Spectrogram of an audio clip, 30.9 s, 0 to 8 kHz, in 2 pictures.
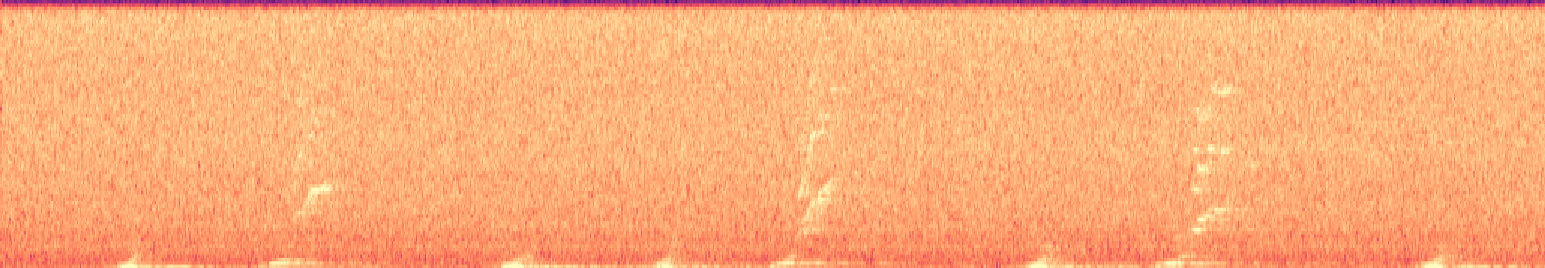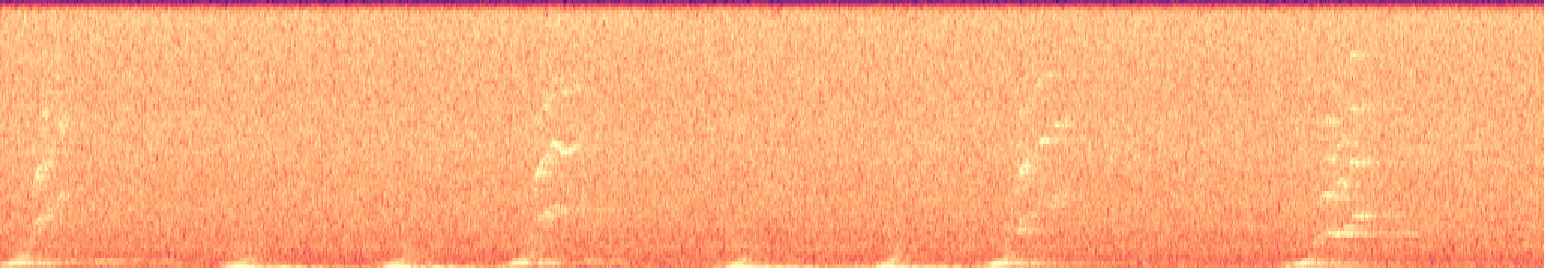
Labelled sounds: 2.9	3.3	humpback whale, 1.5 to 2.6 kHz
8.0	8.3	humpback whale, 1.3 to 4.1 kHz
12.1	12.4	humpback whale, 5.2 to 5.6 kHz
20.9	21.3	humpback whale, 3.4 to 3.8 kHz
25.6	26.1	humpback whale, 1.1 to 3.9 kHz
28.6	29.2	humpback whale, 0.93 to 3.3 kHz

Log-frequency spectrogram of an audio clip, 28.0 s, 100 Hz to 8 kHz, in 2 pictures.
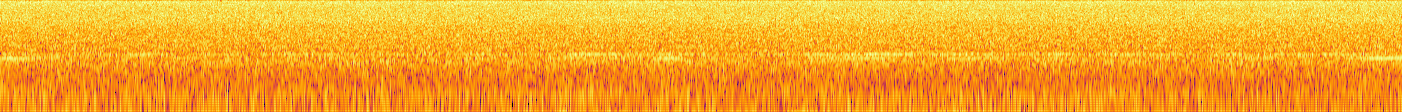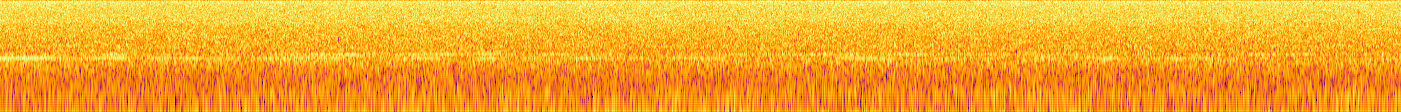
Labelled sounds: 13.6	14.0	vessel noise, 0.80 to 0.86 kHz

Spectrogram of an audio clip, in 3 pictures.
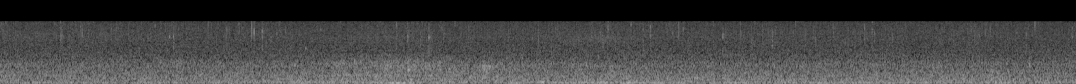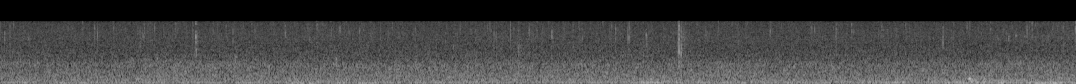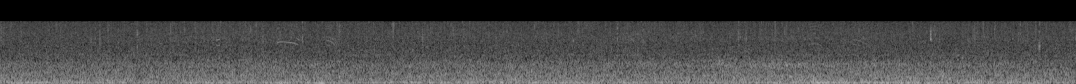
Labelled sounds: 24.3	24.5	Pacific white-sided dolphin, 2.4 to 2.9 kHz

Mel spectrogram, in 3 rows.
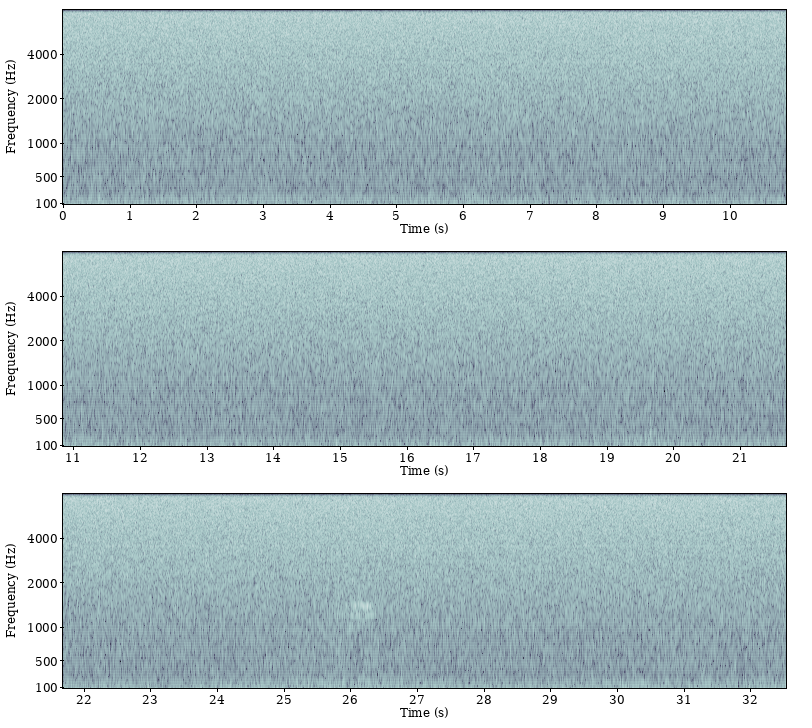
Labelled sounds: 26.0	26.4	humpback whale, 1.1 to 1.5 kHz

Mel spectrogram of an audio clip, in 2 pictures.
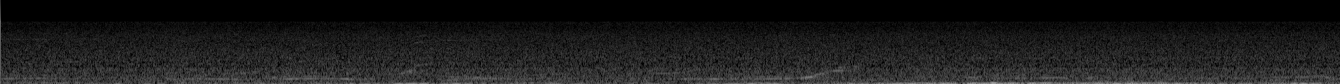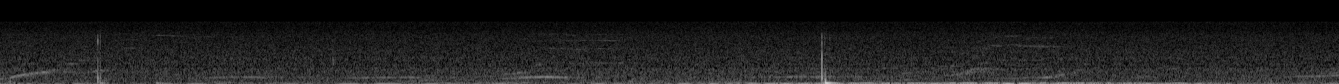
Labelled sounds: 14.9	15.3	humpback whale, 3.6 to 3.9 kHz
23.6	23.9	humpback whale, 2.1 to 2.4 kHz

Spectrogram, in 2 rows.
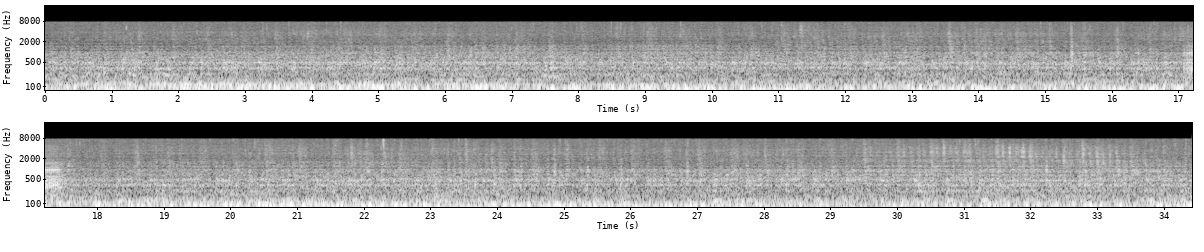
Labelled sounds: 17.1	17.4	croaking sound likely from a nearby submerged object, 0.88 to 1.1 kHz

